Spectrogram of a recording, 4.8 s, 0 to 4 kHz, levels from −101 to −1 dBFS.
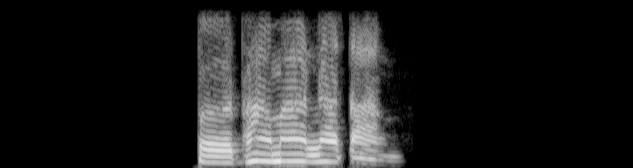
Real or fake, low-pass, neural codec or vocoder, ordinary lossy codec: real; 3.6 kHz; none; none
